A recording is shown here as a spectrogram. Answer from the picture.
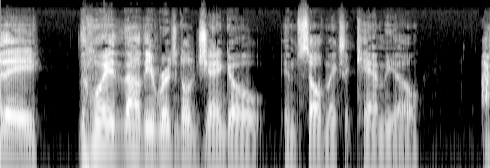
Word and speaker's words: Django: the way the original Django himself makes a cameo I forgot that Franco Nero it's fantastic I love it the D is silent after all it is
